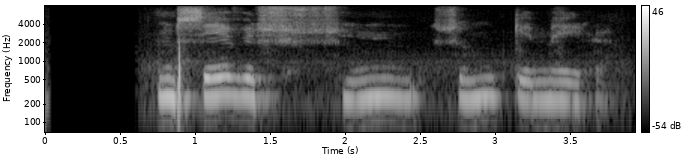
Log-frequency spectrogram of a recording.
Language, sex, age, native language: Icelandic, female, 8, Icelandic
